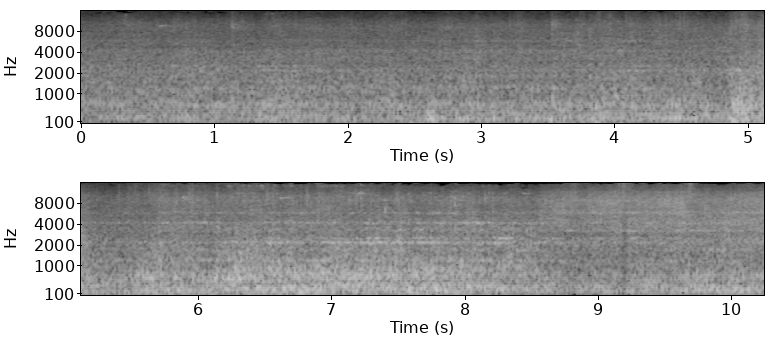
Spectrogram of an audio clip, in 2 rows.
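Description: Historic Lisbon electric tram, car 541, running on its street rails as it passes close by, its wheels rumbling and clattering on the track. There is a sharp knock about five seconds in, and the sound grows louder as the tram comes alongside.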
